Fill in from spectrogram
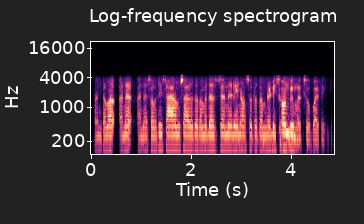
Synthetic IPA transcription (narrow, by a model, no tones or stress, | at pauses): ənet̪əmãəneənesəwt̪ʰisaɾəmsaɾut̪ot̪əmed̪əsd͡ʒənːeləjneaʋʃot̪ot̪əmneɖɪskaũɳʈbʱiməlt͡ʃʰeupəɾt̪ʰi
